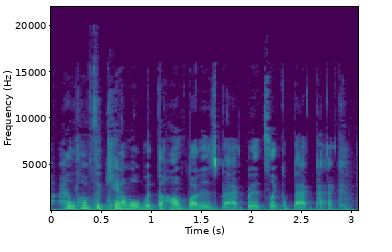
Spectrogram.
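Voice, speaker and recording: A bubbly woman raised in Hawaii talks casually from home, giggling and rambling. Her pitch swings up and down a lot, and a gravelly fry runs under her words. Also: sing-song, quick pace, warm tone. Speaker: vlogger doing a card reading. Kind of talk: casual livestream chat.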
